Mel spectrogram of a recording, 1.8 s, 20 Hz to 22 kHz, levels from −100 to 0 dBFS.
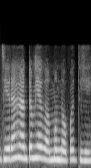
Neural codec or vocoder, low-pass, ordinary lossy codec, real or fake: codec, 16 kHz, 0.5 kbps, X-Codec, HuBERT features, trained on balanced general audio; 7.2 kHz; none; fake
